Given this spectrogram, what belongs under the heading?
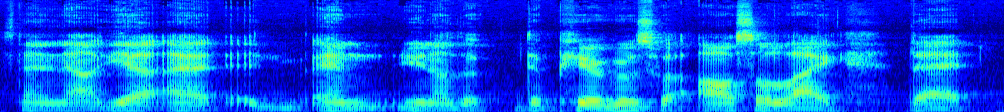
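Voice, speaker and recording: A man's voice: sits low, fairly even intonation, a little slow. A man giving an unscripted intuitive reading as a psychic, feeling out impressions tentatively, piece by piece, like a mentalist. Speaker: psychic reader giving channeled messages.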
